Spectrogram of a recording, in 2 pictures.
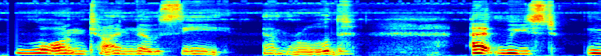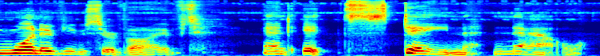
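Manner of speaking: low, menacing villain voice; Stain's voice. A narrator's reading. Stain greeting Emerald after years, low and menacing.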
